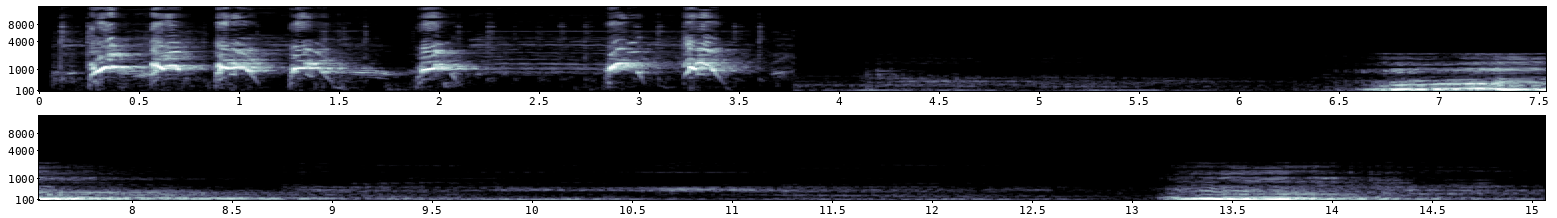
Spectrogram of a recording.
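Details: Miniature Pinscher at Halloween on the attack: a quick burst of four or five sharp, ringing barks in the opening seconds, followed by deep, drawn-out, rumbling slow-motion versions of the barks separated by quiet stretches.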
